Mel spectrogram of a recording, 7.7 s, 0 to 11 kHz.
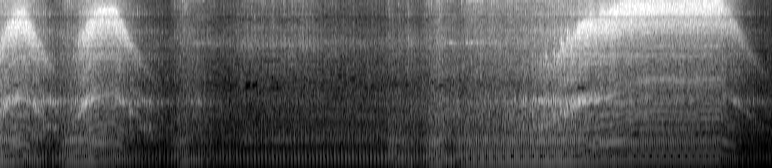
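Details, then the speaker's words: Troy-Bilt 4-cycle trimmer, cold on half choke, after a failed clutch was repaired: the engine revs up and down cleanly, pitch rising and falling smoothly with no slipping or rattling; normal running. "this is my weedeater end to test it out start it up here it's cold leave it on half joke for a minute or two"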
